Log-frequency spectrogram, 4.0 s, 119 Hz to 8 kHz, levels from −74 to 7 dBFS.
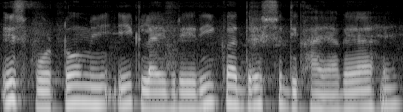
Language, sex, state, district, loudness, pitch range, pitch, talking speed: Hindi, female, Uttar Pradesh, Lucknow, -16 LUFS, 125-155 Hz, 145 Hz, 150 wpm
